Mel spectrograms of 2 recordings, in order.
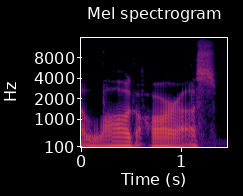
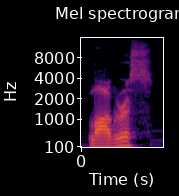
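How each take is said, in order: First: The ending is spoken as the letters R S. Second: The ending is spoken as one syllable, ros. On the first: The speaker calls it wrong. "Which I know is not how you're supposed to pronounce it" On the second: The speaker calls it right. "I think it's supposed to be just Logros"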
